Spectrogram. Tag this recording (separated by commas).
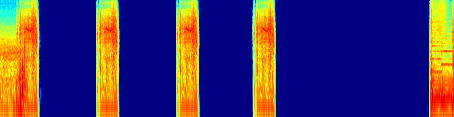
Music, Vehicle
